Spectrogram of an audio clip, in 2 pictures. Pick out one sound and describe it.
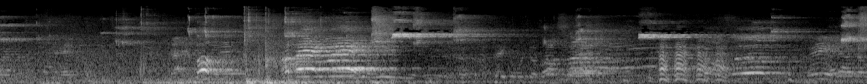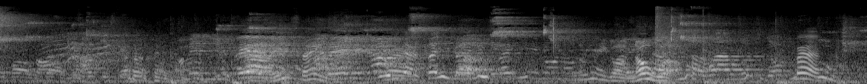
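Players shout and call out to each other in a large echoing gym.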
